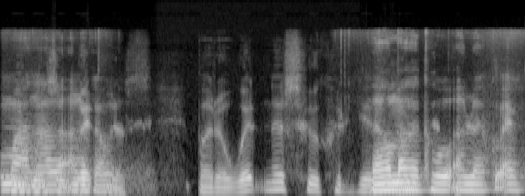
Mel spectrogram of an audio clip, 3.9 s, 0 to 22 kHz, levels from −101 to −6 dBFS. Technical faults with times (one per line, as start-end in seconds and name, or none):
0.06-0.12 speech suppressed in double talk
0.56-0.62 speech suppressed in double talk
0.89-1.13 speech suppressed in double talk
0.95-1.18 echo leak
3.11-3.92 speech suppressed in double talk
